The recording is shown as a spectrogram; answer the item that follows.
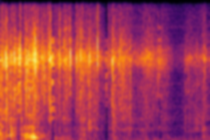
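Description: Packaging crinkling and rustling as it is handled during unboxing, in many small crackles that ease off near the end.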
